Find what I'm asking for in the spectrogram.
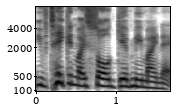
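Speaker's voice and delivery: mock panicked freaking-out outburst. Retelling a character's outburst about his name: imitating someone freaking out. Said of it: "he's basically freaking out, being like".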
